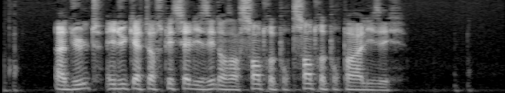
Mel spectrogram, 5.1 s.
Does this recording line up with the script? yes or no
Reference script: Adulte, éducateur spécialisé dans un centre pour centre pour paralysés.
yes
